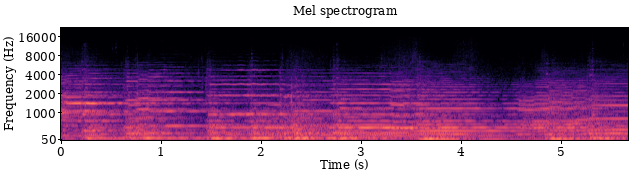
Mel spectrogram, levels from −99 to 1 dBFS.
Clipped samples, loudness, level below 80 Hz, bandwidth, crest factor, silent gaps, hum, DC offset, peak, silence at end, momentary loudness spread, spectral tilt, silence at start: under 0.1%; -33 LUFS; -42 dBFS; 6.4 kHz; 14 dB; none; none; under 0.1%; -18 dBFS; 0 s; 7 LU; -8.5 dB/octave; 0 s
